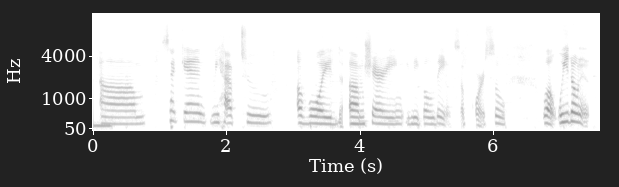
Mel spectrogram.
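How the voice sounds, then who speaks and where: A woman's fairly high voice at a very slow pace, ordinary pitch variation, a dry, close sound with no echo and music in the background. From Philippines. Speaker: manga company producer. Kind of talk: panel presentation.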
